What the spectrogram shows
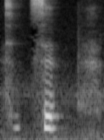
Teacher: it sounds like something in between t and s, but soft. Ц, like a tea kettle whistling.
